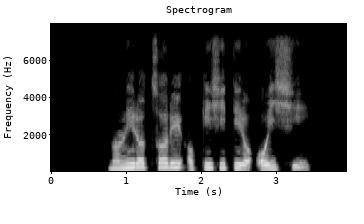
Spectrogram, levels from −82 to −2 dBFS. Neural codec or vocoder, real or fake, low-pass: codec, 16 kHz, 8 kbps, FreqCodec, smaller model; fake; 7.2 kHz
